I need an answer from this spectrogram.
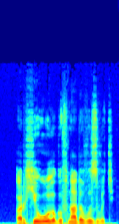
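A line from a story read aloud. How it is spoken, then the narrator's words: Deep solid bass. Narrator (Russian): неожиданно солидно пробасил он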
